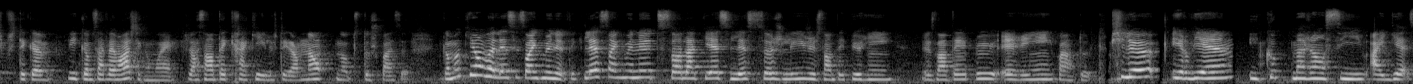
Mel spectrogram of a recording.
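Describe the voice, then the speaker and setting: A young woman with a Quebec French accent telling a personal story casually to camera, expressive and slangy, with swearing and English words mixed in. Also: fairly high pitch. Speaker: vlogger.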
